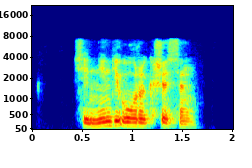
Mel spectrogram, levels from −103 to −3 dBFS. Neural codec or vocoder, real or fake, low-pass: vocoder, 24 kHz, 100 mel bands, Vocos; fake; 7.2 kHz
